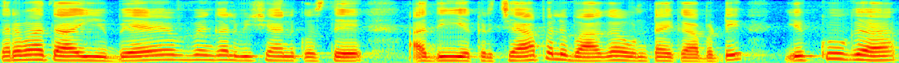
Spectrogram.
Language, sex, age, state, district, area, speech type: Telugu, female, 45-60, Andhra Pradesh, Krishna, rural, spontaneous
